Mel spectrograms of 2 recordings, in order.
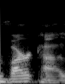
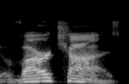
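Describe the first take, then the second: First: The middle consonant is a hard k sound. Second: The middle consonant is a ch sound. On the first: The speaker calls it wrong. "a lot of people have look at it and they want to say Varkaz" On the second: The speaker calls it right. "It's it's actually Varchaz"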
